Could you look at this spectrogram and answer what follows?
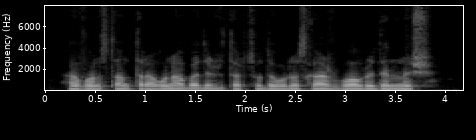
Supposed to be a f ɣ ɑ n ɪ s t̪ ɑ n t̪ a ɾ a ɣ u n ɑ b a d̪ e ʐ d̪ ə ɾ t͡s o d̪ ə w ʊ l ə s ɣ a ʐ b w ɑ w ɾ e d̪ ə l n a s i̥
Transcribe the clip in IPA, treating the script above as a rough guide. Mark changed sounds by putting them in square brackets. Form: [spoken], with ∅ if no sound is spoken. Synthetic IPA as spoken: a f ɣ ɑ n ɪ s t̪ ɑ n t̪ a ɾ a ɣ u n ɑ b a d̪ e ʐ [t̪] ə ɾ t͡s o d̪ ə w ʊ l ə s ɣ a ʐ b w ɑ w ɾ e d̪ ə l n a [ʃ] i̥

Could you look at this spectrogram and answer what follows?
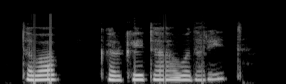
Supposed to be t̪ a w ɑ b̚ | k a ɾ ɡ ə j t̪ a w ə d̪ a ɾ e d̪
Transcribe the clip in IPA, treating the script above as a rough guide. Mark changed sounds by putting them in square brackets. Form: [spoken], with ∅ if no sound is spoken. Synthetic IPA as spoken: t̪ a w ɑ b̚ | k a ɾ [k] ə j t̪ a w ə d̪ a ɾ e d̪

